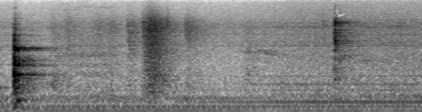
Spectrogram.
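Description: A lid is set onto a jar of homemade sauerkraut: a sharp clink at the start, then a softer scrape and a small tap, faint and close in a quiet kitchen.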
